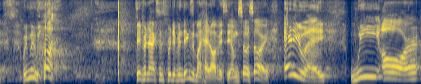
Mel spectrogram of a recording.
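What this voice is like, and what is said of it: Usual voice. Nothing is said of it.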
